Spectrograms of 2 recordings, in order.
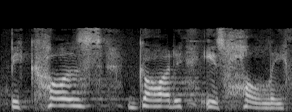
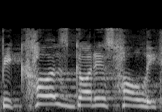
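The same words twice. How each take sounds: First: Slow emphatic. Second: Said in the usual way. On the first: Shown as a demonstration. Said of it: "repeated for emphasis, slow take". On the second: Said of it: "repeated, quicker take".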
